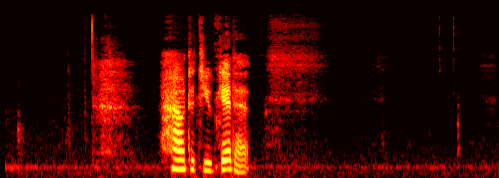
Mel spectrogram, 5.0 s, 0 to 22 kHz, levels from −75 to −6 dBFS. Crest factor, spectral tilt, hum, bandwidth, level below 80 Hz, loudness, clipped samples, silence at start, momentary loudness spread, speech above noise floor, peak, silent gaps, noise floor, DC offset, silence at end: 26 dB; -3.5 dB/octave; none; 16.5 kHz; -64 dBFS; -21 LUFS; under 0.1%; 0.9 s; 23 LU; 39 dB; -2 dBFS; none; -59 dBFS; under 0.1%; 1.95 s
